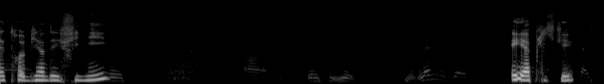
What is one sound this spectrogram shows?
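An elderly woman speaks earnestly over an online call.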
